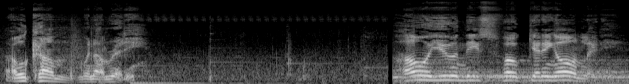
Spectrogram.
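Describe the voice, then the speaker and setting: An actor playing a commanding, calculating Norse god in a video game, stern and measured in manner. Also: male voice, sits high, animated, a crowd in the background. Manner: imperious, measured, portentous. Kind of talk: video game cutscene acting.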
